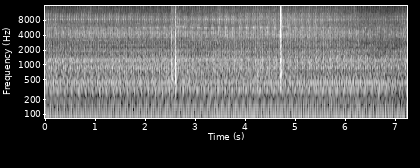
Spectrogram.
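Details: 2017 BMW X1 at idle before a major service with timing chain replacement: steady idle with an occasional sharp, irregular tick a couple of seconds apart from the fan belt side; cause still unclear, chain shown visibly slack.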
